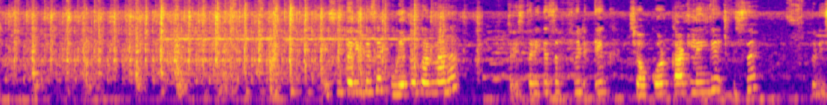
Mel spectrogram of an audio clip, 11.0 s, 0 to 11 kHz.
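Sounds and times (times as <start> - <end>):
sewing machine stitching clatter: 0.0 - 6.5.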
